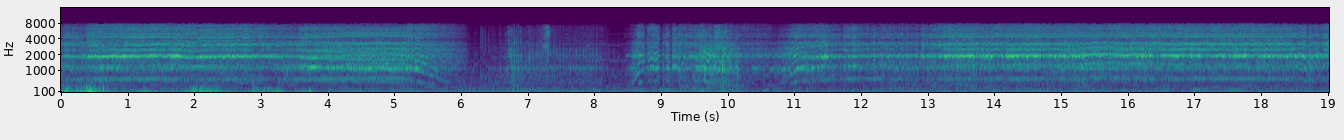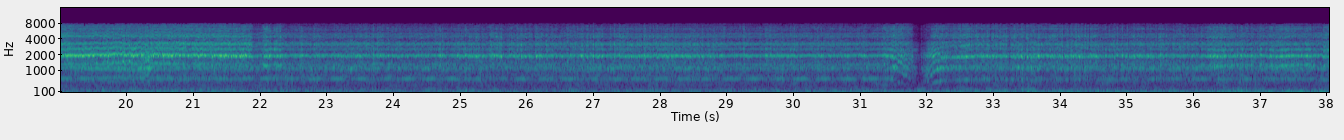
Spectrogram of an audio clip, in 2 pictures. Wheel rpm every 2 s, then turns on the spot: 160, 160, 120, 20, 90, 110, 160, 160, 160, 160, 160, 170, 170, 170, 170, 150, 140, 160, 160.
6-8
